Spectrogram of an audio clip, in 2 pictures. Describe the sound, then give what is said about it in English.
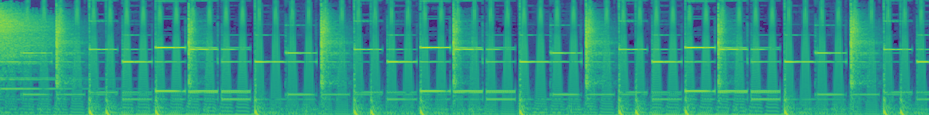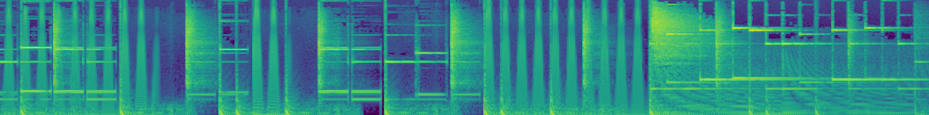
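Little electronic pinging beeps repeat in a steady rhythm over a loud, pulsing synthesized backdrop, with brief dropouts near the end before a brighter, busier run of tones. No one speaks. “Yeah, the little pingies. A little pingy.”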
